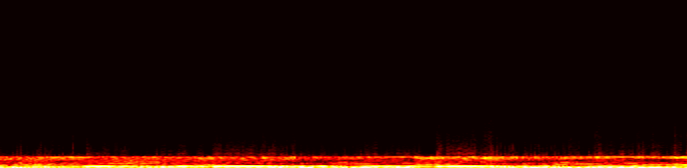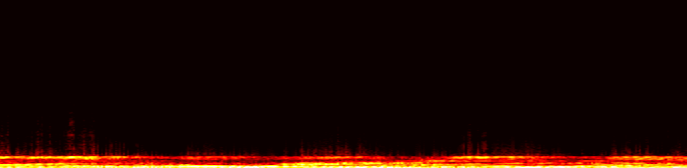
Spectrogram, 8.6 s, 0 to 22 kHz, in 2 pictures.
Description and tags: This is a selfmade Picture-Collage that i triggered in fruityloops beepmap.
(b5 at 64 steps 133,333bpm,but prog called me it was the c5)
after triggering i routed the signal to a group of fx:
parametric eq,the panomatic fx a 2nd parametric eq.after those the equo and a vocoder.then i added a fx-plugin which is called e-fex modulator,a stereo enhancer, limiter,compressor and noisegate.
also friendly greetings from berlin-city,germany!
